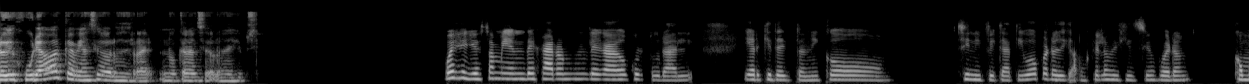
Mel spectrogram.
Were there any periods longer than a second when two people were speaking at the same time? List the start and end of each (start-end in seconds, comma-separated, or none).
none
